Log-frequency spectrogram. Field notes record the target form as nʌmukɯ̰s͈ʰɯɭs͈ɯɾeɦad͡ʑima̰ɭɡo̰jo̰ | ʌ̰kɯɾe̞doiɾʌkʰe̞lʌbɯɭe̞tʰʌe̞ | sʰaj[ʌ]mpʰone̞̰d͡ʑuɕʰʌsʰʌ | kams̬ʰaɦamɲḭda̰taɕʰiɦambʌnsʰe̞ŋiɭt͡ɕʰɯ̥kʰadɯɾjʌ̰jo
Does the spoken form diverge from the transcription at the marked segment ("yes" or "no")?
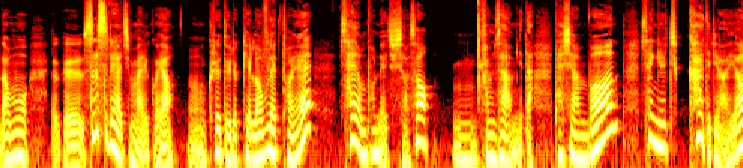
no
